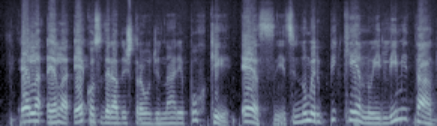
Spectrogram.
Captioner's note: translator speaking Portuguese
